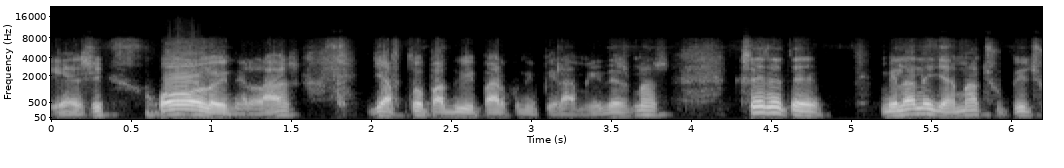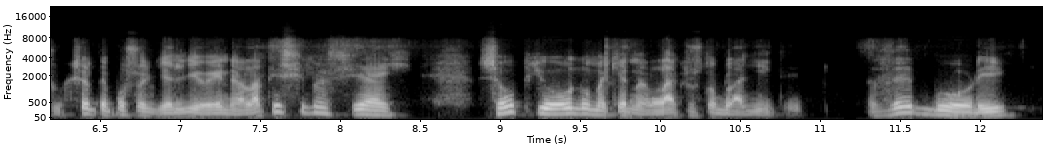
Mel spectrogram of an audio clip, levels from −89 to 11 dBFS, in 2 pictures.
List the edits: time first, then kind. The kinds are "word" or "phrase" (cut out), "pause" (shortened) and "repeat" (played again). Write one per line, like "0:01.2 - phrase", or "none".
none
